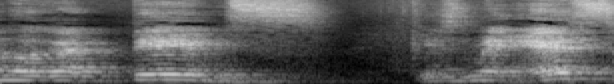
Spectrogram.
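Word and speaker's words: Thames: हम लोग इसको बोलेंगे थॉमस थॉमस थॉमस का उच्चारण यहां पर थॉमस होता है जैसे हम लोग ने सुना है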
